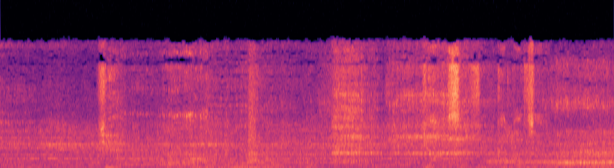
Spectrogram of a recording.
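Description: A man speaks close by in a low, strained voice.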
